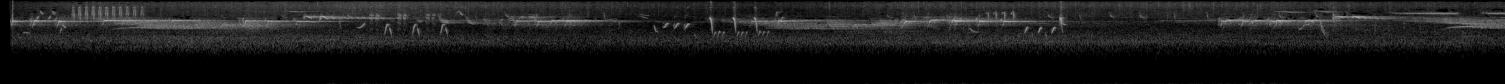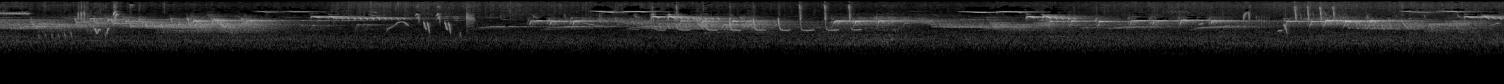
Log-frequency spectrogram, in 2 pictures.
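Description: Songbirds chirping and singing, many short calls and trills overlapping, over a steady background hiss.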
